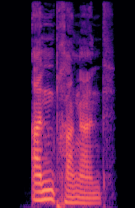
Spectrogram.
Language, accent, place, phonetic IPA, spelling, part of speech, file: German, Germany, Berlin, [ˈanˌpʁaŋɐnt], anprangernd, verb, De-anprangernd.ogg
- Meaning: present participle of anprangern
